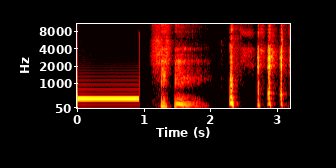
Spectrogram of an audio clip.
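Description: A steady telephone ringing tone plays once for about a second while calling someone's phone and stops abruptly with a click. Several loud coughs and throat-clearing sounds follow.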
